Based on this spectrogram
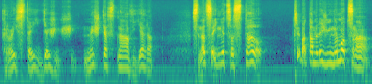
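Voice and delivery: high, wailing despair; hammed-up tearful mother; sobbing lament. A narrator's reading. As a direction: wail for the poor girl, rising in distress. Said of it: "V tom zavzlíkala".

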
